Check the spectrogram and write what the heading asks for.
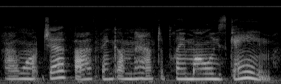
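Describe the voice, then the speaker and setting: High-voiced sarcastic teen girl, noisy old tv audio. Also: little pitch movement, brisk, creaky. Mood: frustrated. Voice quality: sarcastic, wry. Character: earnest teenage girl, quick sarcastic wit. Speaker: teenage girl working at a fast-food restaurant. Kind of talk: 1990s sitcom acting. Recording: noisy TV sitcom recording, live audience.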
